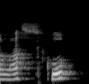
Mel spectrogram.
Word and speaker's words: Lascaux: Se escreve Lascaux, mas se fala Lascaux porque é francês, tá bom?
